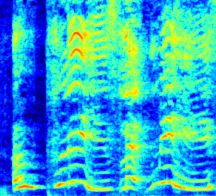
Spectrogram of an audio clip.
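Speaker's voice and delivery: high, slow, eager begging with a laugh; eager plea. A narrator's reading. Mole begging the Rat to pack the basket, eager and high. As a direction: plead brightly like a keen child. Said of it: "said the Mole".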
